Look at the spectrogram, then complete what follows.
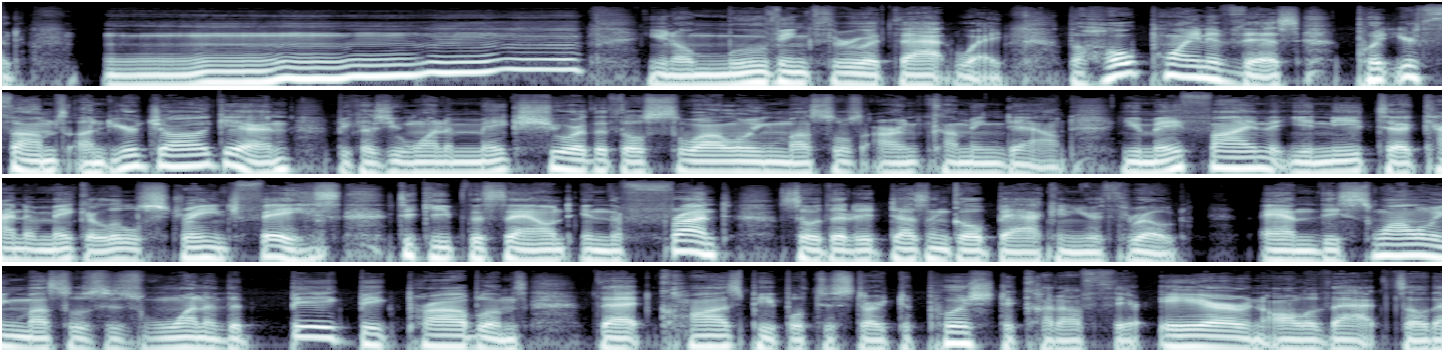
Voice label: female instructions exercise, singing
